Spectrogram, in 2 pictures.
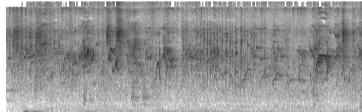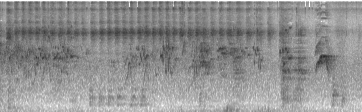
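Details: Pet budgerigars chattering in a steady, busy stream of high, scratchy chirps and warbled twitters, with sharper squeaks near the start, middle and end, overlapping throughout with no pauses.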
